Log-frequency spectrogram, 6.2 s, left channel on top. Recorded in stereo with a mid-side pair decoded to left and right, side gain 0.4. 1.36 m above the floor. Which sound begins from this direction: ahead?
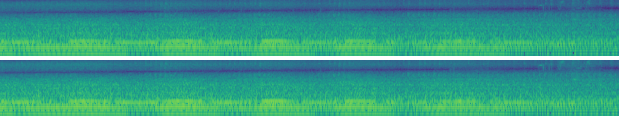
A lawn mower, at 0.0 s.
